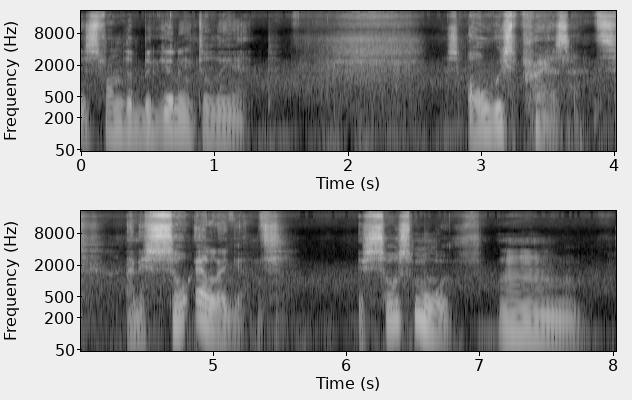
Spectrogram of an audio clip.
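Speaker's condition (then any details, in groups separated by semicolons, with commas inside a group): No condition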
